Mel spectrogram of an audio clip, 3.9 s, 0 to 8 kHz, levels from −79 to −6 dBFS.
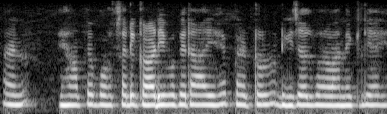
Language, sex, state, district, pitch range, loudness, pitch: Hindi, female, Uttar Pradesh, Budaun, 245-255 Hz, -14 LUFS, 250 Hz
